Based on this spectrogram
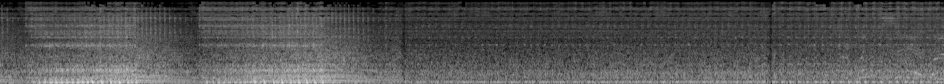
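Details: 1948 Studebaker Champion flathead six, long abandoned, on old fuel, warming up: rough idle with a recurring stumble, plus a couple of revs; number 6 dead, owner suspects an intake valve or plug wire corrosion.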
